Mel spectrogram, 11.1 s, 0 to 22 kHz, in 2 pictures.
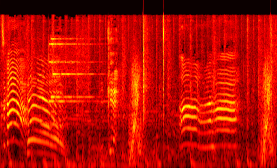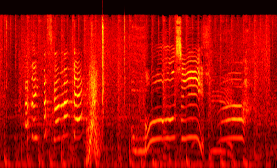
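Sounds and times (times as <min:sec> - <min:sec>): throwing star swish: 0:02.5 - 0:03.1, 0:05.1 - 0:05.6, 0:07.2 - 0:07.7.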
